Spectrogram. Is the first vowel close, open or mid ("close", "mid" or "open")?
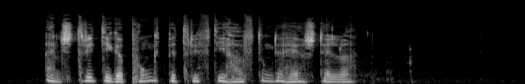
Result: open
